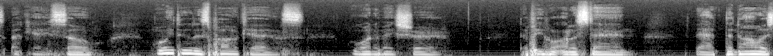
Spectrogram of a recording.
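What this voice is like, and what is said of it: Calm, soothing public-radio style voice. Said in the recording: “talk in my NPR voice ... Oh, so this is like melatonin? Is this to help people get to sleep”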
